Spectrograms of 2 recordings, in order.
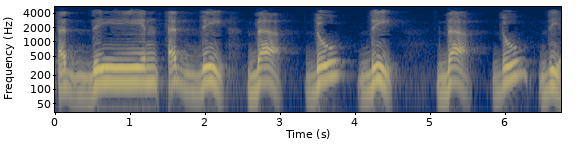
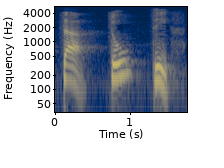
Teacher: المخرج واحد ولكن الخلف بينهما في صفة الجهر، فالدال مجهورة والتاء مهموسة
